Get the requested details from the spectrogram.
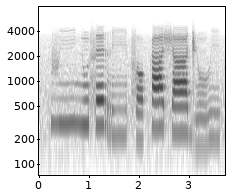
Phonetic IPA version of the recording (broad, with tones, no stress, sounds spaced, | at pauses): v iː˦ ɲ ũ˦ s ɛ˦ r iː˨ t͡s ɔ˨ k a˦ ʃ aː˦ d͡ʒ ũ˨ β i˦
